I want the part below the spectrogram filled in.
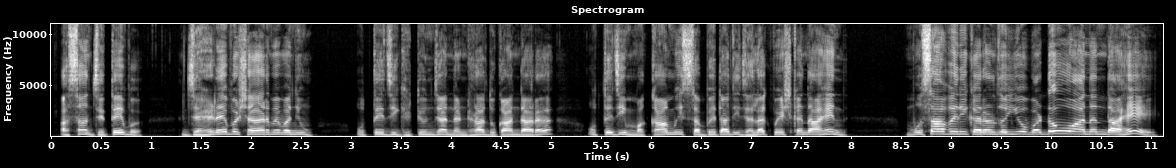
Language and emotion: Sindhi, happy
